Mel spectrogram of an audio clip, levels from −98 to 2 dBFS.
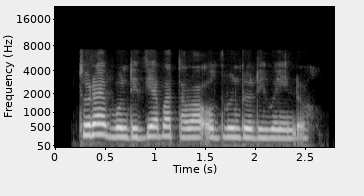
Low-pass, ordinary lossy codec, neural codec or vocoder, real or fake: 7.2 kHz; none; codec, 16 kHz, 4.8 kbps, FACodec; fake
